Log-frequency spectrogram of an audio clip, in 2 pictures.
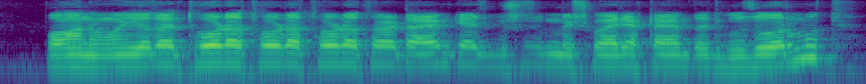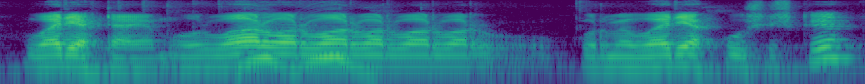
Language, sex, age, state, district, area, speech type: Kashmiri, male, 60+, Jammu and Kashmir, Ganderbal, rural, spontaneous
